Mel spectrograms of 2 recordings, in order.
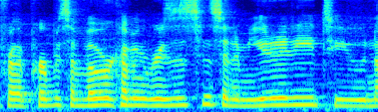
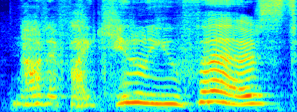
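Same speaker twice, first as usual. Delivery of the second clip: loud, booming, layered voice like two ghosts; 4 semitones higher, 7 dB louder than usual. Game master voicing a character after an intimidation check, in Clitoria Volvita's layered ghost voice. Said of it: "a layered voice that is of the ghost prince".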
